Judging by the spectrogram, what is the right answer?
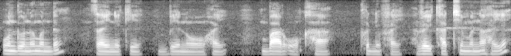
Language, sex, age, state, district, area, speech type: Bodo, male, 45-60, Assam, Udalguri, rural, spontaneous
